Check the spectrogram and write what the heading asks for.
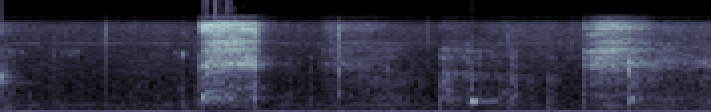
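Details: Hiccups: two abrupt, brief bursts about two seconds apart over quiet room noise.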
